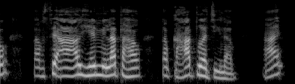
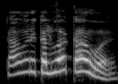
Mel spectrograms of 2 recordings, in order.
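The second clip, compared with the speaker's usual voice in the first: mother calling back; 7 semitones higher, 4 dB louder than usual. Acted. Mother answers Kallu's call.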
